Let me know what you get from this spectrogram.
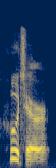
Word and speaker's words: Hutter: The founder of the Hutterites, Jacob Hutter, is how it'd be pronounced in German, established the Hutterite colonies on the basis of the Schlechtheim.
